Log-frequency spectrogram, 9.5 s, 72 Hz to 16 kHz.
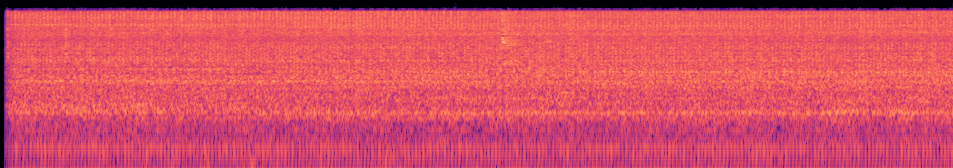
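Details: Daewoo Lanos 1.6 16V at idle after a head gasket replacement and head resurfacing: faint light knock riding on the engine note; fine when cold, knock found after driving home; owner suspects the mechanic's work or a failed roller.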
